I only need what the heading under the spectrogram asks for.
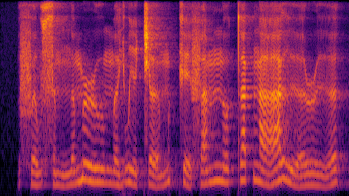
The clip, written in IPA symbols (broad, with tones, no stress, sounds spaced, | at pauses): f ə˨˩˦ w s ə˨˩ m ŋ ə˧˥ m ɹ u˧ m ə˨˩˦ j w i˨˩˨ ə̯ c əː˨˩˨ m ə˦˥ k̚ x e˨˩˨ f a˧˥ m n o˧ t̪ a˦˥ k̚ ŋ aː˨˩˦ ɣ ɨ˨˩˨ ə̯ ɹ ɨ˨˩˦ ə̯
